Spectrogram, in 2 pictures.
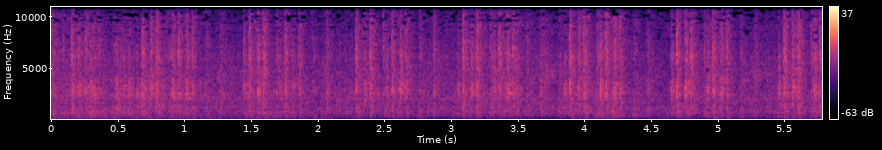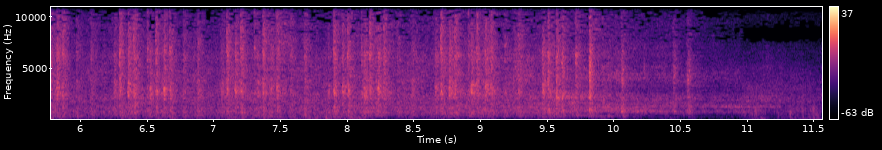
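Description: A passenger train rushes past at high speed.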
